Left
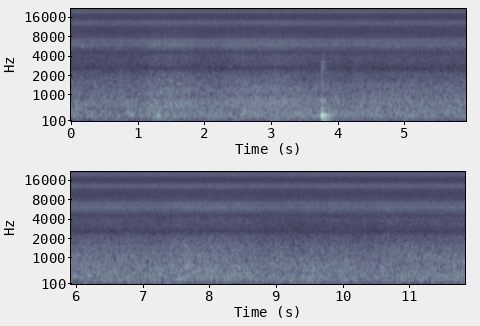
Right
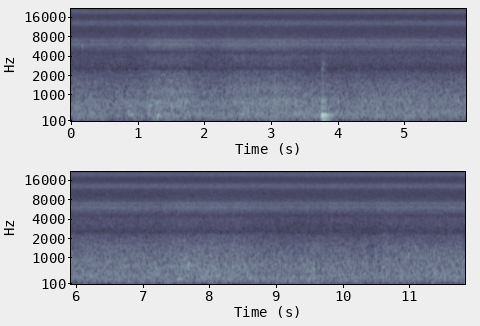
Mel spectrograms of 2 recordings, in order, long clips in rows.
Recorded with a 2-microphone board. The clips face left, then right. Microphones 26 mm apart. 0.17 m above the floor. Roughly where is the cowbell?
I don't hear a cowbell.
